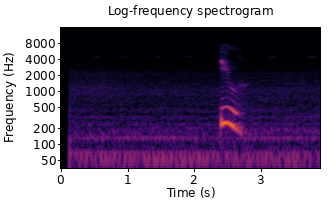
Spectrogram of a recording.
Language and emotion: Russian, neutral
